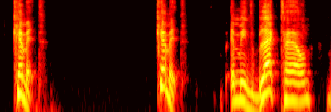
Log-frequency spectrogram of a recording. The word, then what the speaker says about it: Kemet: And this is the phonographic rendition of it. How you say it. Kemet.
